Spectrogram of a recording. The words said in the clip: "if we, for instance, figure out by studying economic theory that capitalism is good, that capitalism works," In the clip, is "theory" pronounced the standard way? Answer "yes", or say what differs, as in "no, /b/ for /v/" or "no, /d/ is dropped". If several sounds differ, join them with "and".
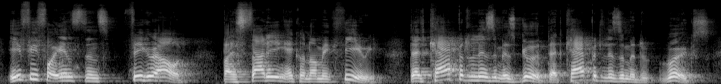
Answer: yes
